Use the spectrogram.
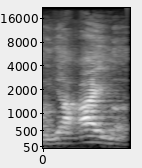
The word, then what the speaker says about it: Yaila: Like the YA there, I, which is how we have it right now, and La. So Yaila.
